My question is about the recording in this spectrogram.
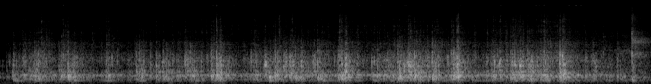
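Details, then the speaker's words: Powersmart 80V battery self-propelled mower, new, on its first mow. Lifted with wheels spinning, the rear wheel gives irregular sharp clunks over the drive whir. Owner suspects wheels and gears are misaligned or a part is broken; intermittent clunk. "Something else that I noticed as I was making my third pass across my yard was that this rear wheel was making this kind of clunking noise every so often. The mower would be going down the lawn, you hear this random clunk, clunk, clunk."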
